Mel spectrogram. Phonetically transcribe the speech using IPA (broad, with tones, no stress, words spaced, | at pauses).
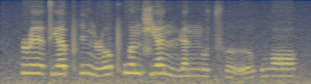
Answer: ɻe˥˧ɪ̯t̪jɛ˥˧pʰi˥˩ŋ ɻɤ˥pʰwə˥˧nɕjɛ˥˩n n̪ɥɛ˥nn̪u˧˥t͡sʰɹ̩˨˩˦ | wɔ˥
